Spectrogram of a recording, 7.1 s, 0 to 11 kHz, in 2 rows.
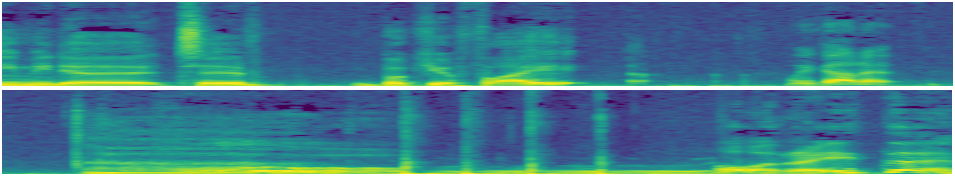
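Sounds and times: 
speech: 0:00.0 - 0:02.2, 0:02.9 - 0:07.1
person letting out a gleeful squeal: 0:03.8 - 0:06.2
sharp happy hand claps: 0:04.9 - 0:06.0.

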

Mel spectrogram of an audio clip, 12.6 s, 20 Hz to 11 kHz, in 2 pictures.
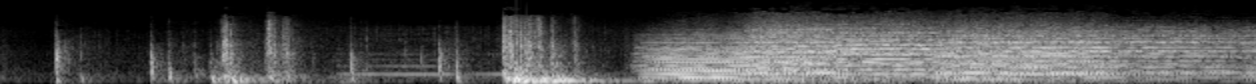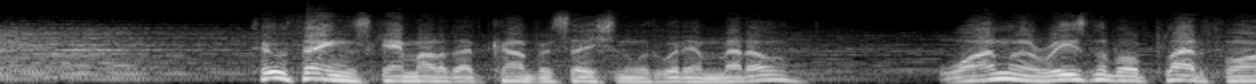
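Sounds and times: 
wooden knocks and thuds: 0:00.0 - 0:03.2
heavy door slamming shut: 0:01.0 - 0:03.2
dramatic music: 0:01.9 - 0:12.5
speech: 0:07.6 - 0:10.4, 0:11.0 - 0:12.5.

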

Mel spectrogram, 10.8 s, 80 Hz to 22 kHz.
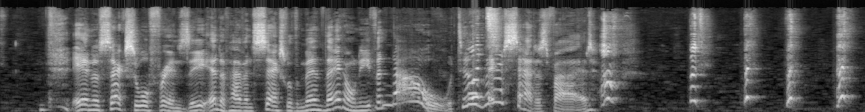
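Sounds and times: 
speech: 0:00.5 - 0:07.7
dog barking: 0:09.3 - 0:10.8.

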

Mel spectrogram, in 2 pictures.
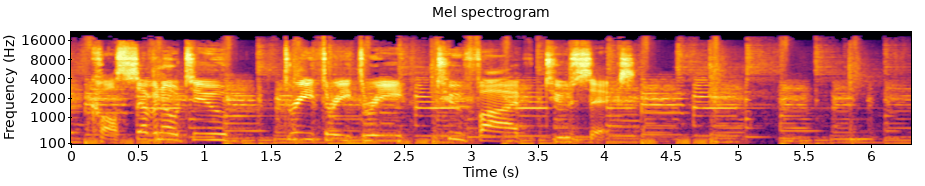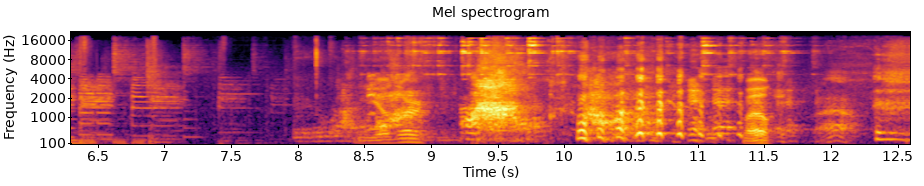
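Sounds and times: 
speech: 0:00.2 - 0:04.6, 0:08.8 - 0:09.5, 0:10.1 - 0:11.8, 0:12.4 - 0:12.5
dog growling: 0:07.9 - 0:12.4
dog yipping and whimpering during play: 0:08.0 - 0:10.7
human voices: 0:08.0 - 0:12.5
laughter: 0:09.9 - 0:12.5.

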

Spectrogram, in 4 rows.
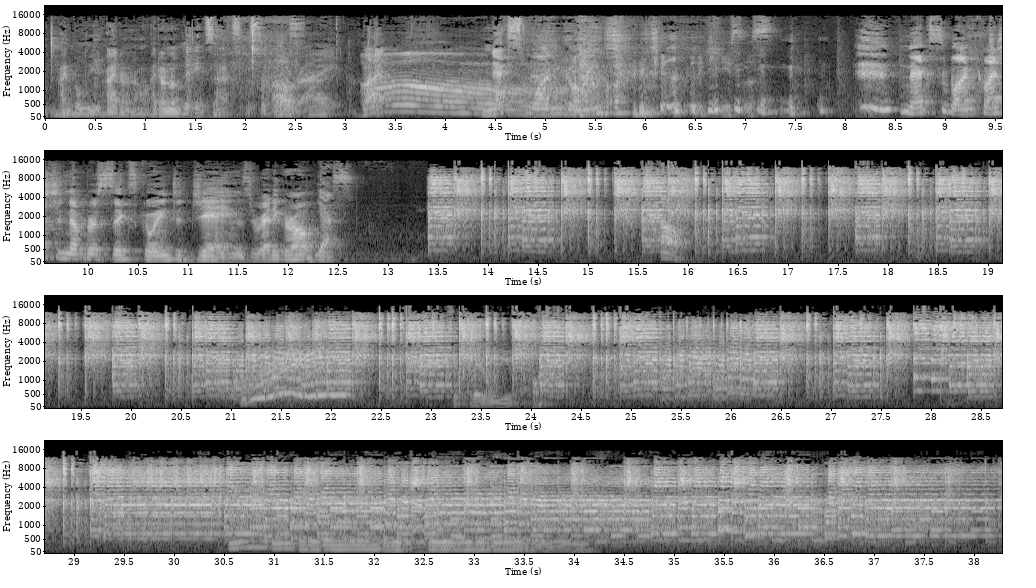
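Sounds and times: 
speech: 0:00.2 - 0:12.6
synthesized racing video game soundtrack music: 0:04.6 - 0:05.9, 0:13.4 - 0:38.2
laughter: 0:04.6 - 0:08.4, 0:21.0 - 0:22.2.

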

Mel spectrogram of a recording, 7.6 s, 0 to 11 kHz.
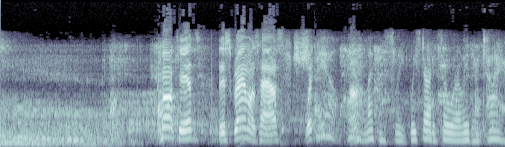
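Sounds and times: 
blue sedan engine rumbling as car rolls to a stop: 0:00.0 - 0:02.6
speech: 0:02.4 - 0:07.5.

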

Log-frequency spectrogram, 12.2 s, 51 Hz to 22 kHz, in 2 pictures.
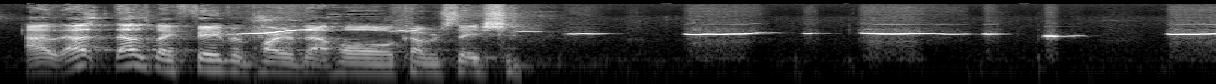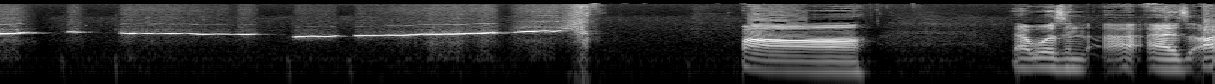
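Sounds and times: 
speech: 0:00.2 - 0:02.8, 0:11.2 - 0:12.1
person whistling a wandering tune with lips: 0:01.2 - 0:09.0.

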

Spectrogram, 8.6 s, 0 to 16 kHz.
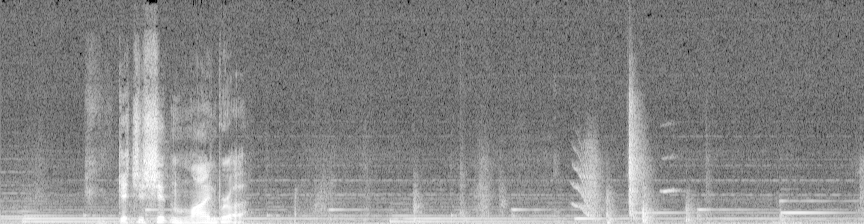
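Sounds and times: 
steady low electrical hum: 0:00.0 - 0:08.6
speech: 0:01.2 - 0:02.6
man closing a door with dull thunks: 0:05.7 - 0:07.2.

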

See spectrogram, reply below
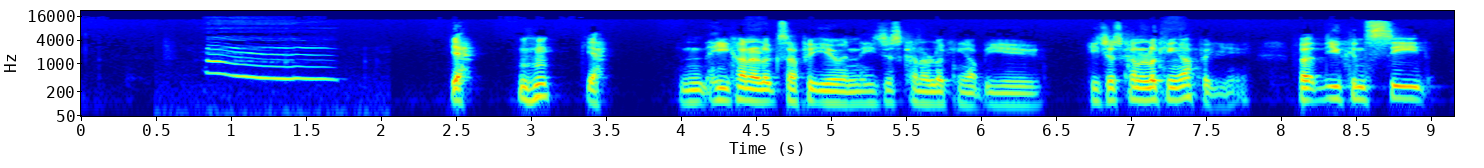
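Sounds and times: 
dog whimpering with a thin high whine: 0:00.8 - 0:01.8
speech: 0:02.5 - 0:09.1.

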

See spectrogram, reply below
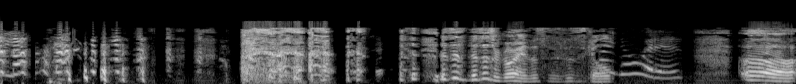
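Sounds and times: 
laughter: 0:00.0 - 0:06.1
person clearing throat and coughing to clear something stuck: 0:02.4 - 0:04.9
speech: 0:05.1 - 0:06.3, 0:07.5 - 0:07.9.

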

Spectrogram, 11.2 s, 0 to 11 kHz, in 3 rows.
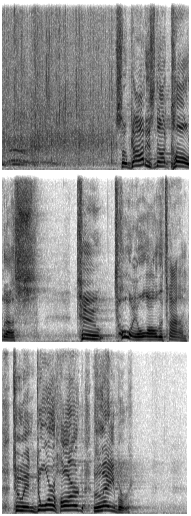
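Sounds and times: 
crowd applause: 0:00.0 - 0:02.3
speech: 0:02.4 - 0:04.4, 0:05.2 - 0:10.2.

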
